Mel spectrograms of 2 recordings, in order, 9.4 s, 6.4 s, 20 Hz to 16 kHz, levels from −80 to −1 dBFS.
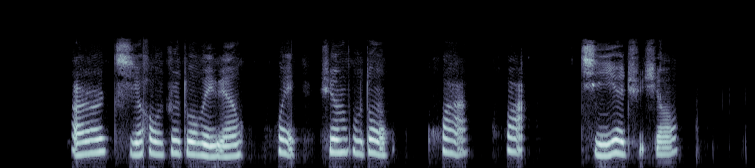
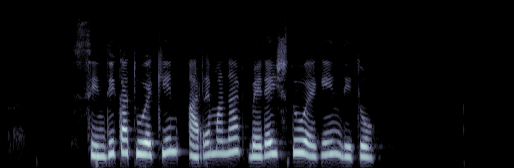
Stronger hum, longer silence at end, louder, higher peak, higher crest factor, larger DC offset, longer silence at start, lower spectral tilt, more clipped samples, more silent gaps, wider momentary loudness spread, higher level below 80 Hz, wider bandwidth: neither; second, 1 s vs 1.75 s; first, -19 LUFS vs -24 LUFS; first, -4 dBFS vs -8 dBFS; about the same, 16 dB vs 18 dB; neither; second, 0.9 s vs 1.15 s; second, -4.5 dB/octave vs -8 dB/octave; neither; first, 6.02-6.11 s, 6.81-7.24 s vs none; first, 13 LU vs 8 LU; first, -66 dBFS vs -72 dBFS; about the same, 7.4 kHz vs 8 kHz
